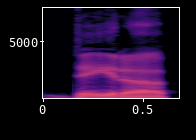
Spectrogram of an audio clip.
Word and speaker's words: Data: Fun thing I just learned the other day, Data is named and pronounced Data because Gene Roddenberry came up with this rule where the first person to read a like fictional character, an otherworldly character's name, that they are basically dictating how it will be pronounced.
